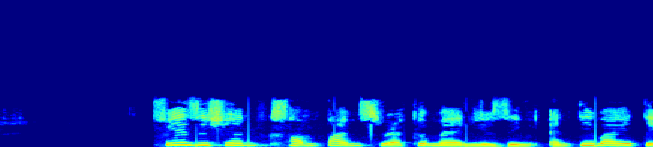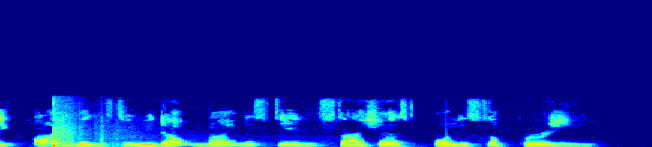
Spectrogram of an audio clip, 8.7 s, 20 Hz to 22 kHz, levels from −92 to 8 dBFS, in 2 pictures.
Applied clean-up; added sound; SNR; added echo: none; Gunshot, gunfire; 10 dB; none.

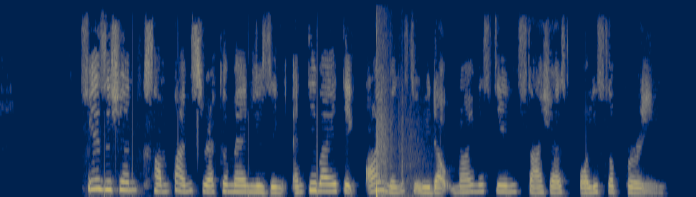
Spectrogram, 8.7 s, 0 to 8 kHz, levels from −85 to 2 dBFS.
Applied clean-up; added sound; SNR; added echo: classical method Wiener filter.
